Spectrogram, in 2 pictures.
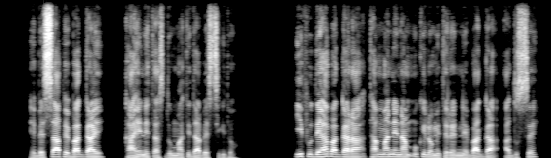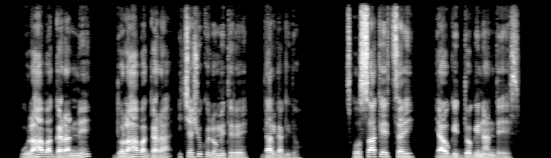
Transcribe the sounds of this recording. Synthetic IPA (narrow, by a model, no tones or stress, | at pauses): hɛbɛsːaːpːɛbɐɡːɐj | kaːhɪnɛt̪ɐsd̪ʊmːɐt̪ɪd̪ɐbɛsːɪɡɪd̪ɔ̰ | ʔɪpʊd̪ɛhɐbɐɡːɐɾɐt̪ɐmːɐnːɛnɐmʔʊkɪloːmɛt̪ɛɾɛnːɛbɐɡːɐɐ̰d̪ʊsːɛ | wʔʊlɐhɐbɐɡːɐɾɐnːɛ | d̪ɔlɐhɐbɐɡːɐɾɐɪt͡ʃːɐʃ̬ʊkɪloːmɪt̪ɛɾɛ | d̪ɐlɡɐɡɪd̪ɔ̰ | t͡sʼo̞ːsːaːke̞ːt͡sːɐj | ʔjɐwɡɪd̪ːɔɡɪnɐnd̪ɛʔe̞̰ːs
